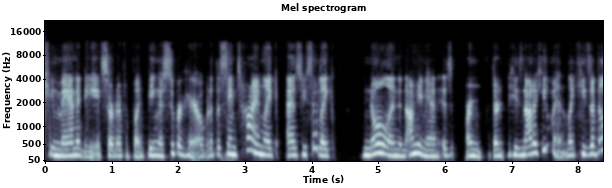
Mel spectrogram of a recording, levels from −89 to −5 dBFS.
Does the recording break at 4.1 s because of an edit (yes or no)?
yes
